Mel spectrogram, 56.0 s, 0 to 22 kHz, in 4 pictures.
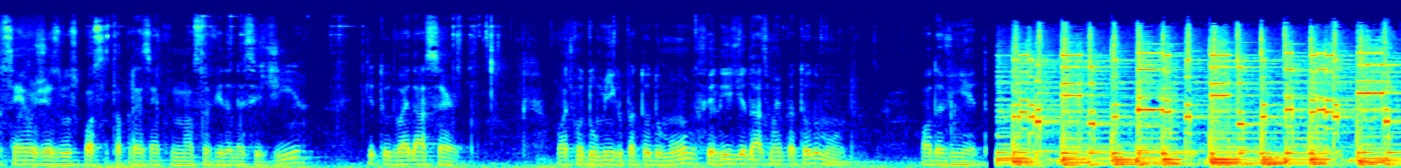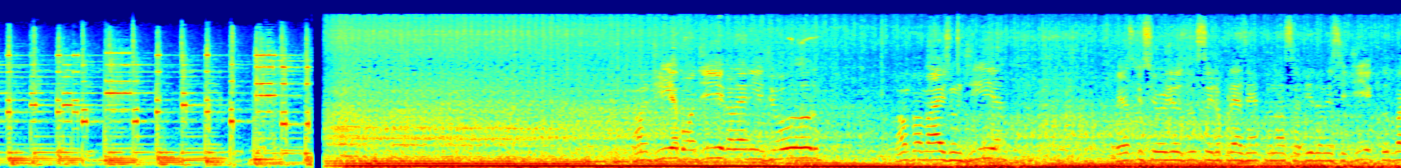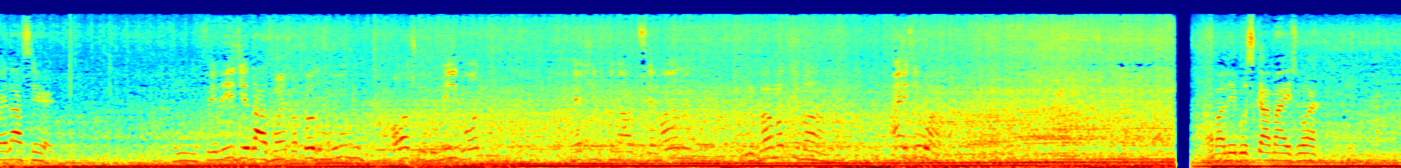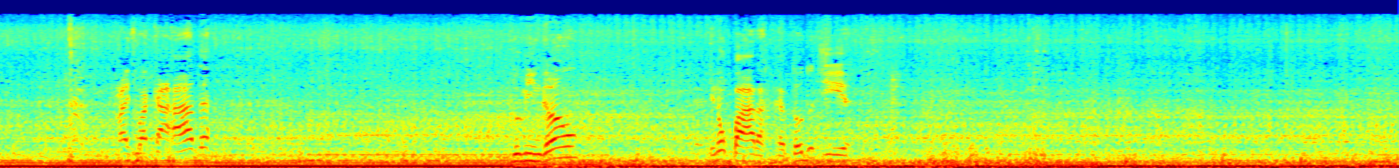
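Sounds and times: truck engine humming: 0:17.3 - 0:56.0.

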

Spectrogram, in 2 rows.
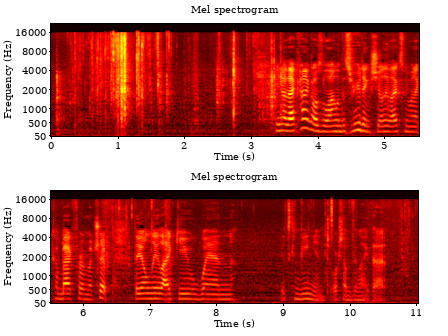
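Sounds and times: cards being shuffled: 0:00.2 - 0:02.9.

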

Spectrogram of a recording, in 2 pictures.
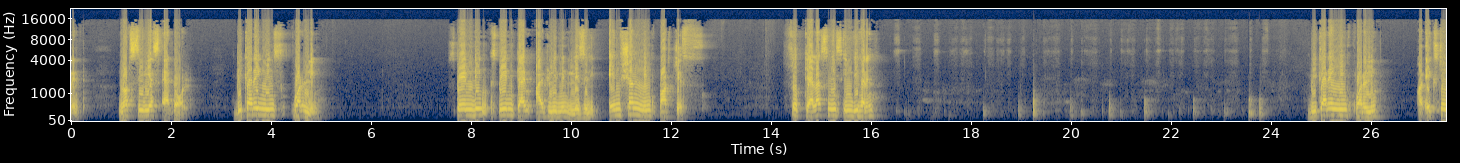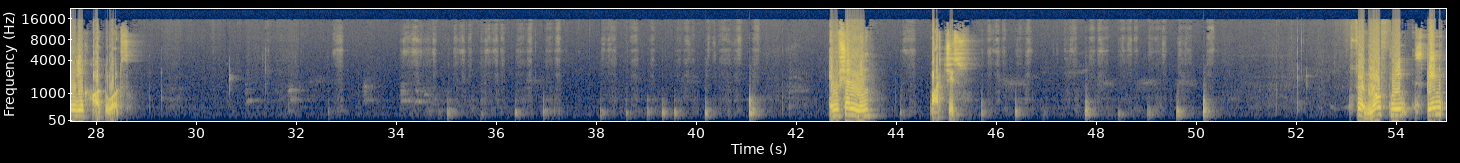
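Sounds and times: marker pen on whiteboard: 0:14.3 - 0:25.8, 0:31.8 - 0:41.6, 0:44.0 - 0:50.6.

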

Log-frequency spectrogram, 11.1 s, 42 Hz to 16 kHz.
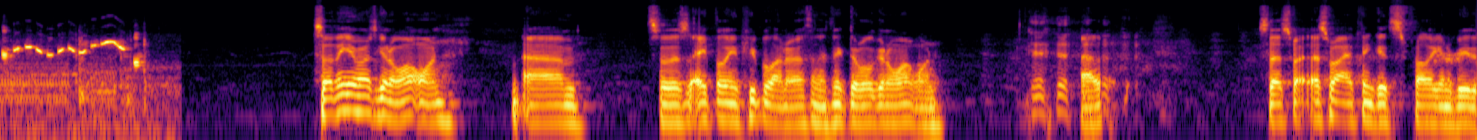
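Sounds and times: robot warbling chirping beeps: 0:00.0 - 0:01.4.

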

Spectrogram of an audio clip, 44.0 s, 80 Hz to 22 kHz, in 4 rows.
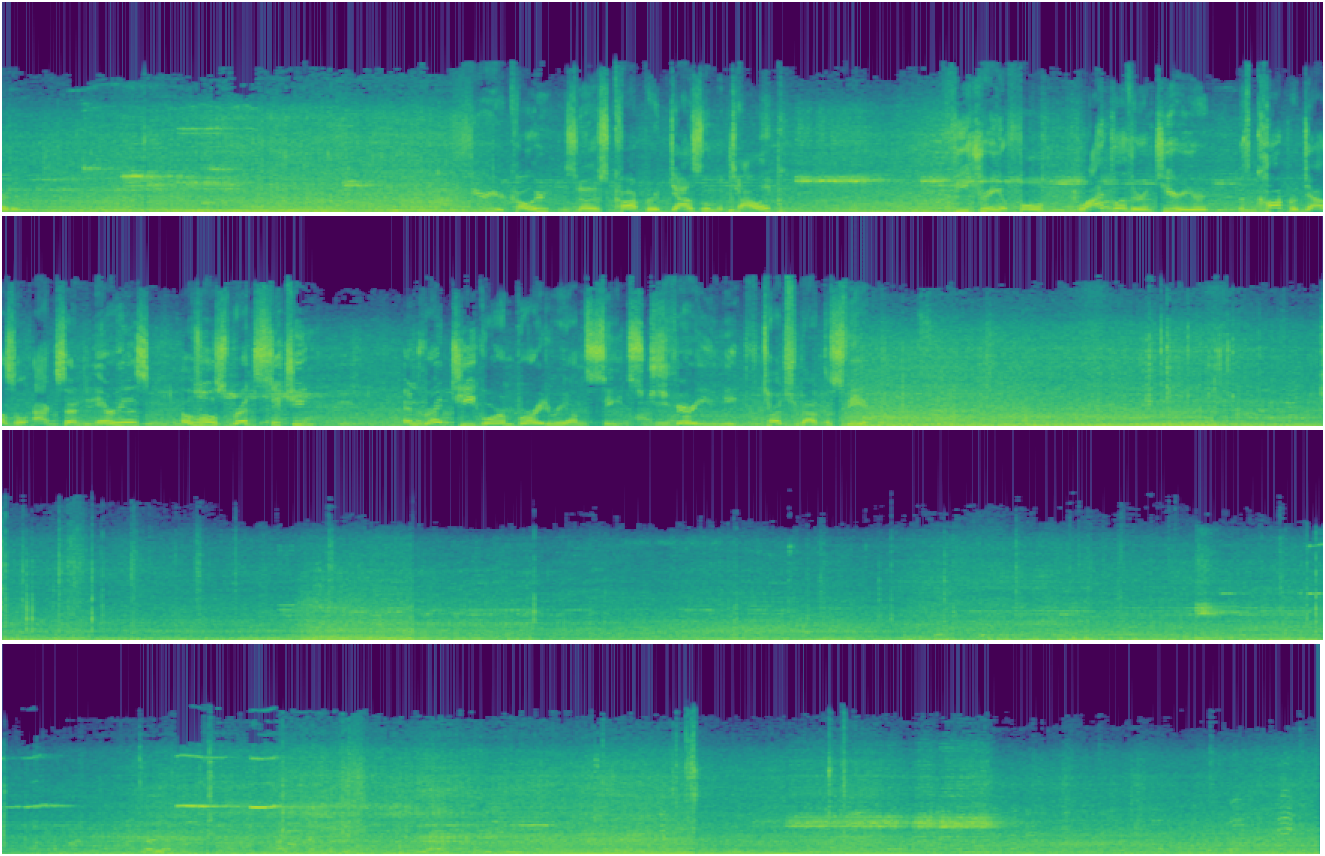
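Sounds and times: indistinct voices: 0:00.0 - 0:26.9, 0:28.0 - 0:44.0
road traffic noise: 0:00.0 - 0:44.0.

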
